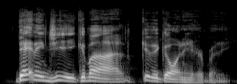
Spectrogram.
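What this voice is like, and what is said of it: Radio DJ voice. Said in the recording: “you have a DJ voice”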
